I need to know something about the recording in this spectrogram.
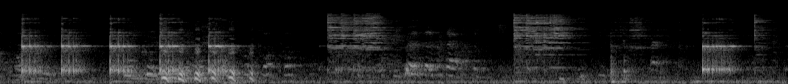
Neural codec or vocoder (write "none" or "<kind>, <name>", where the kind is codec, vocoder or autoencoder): none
